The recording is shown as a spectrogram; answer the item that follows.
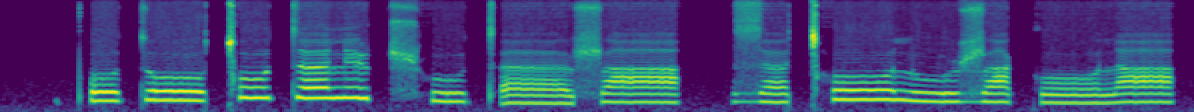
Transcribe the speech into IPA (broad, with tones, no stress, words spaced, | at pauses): pʼo˨ toː˨ǀo˦tɜ˦lɪ˦ ʈ͡ʂʰu˨ tʼɜː˨ʂa˦ | zɜ˨ǀʰoː˦ luː˨ʐa˨ koː˨la˦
